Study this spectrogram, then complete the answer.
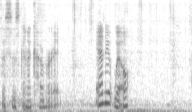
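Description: Paper rustles softly as it is folded by hand.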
